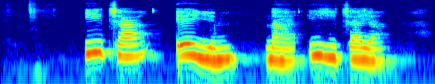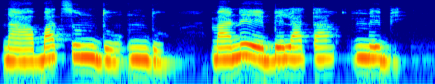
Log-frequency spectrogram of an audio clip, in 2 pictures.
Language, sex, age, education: Igbo, female, 15-29, tertiary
